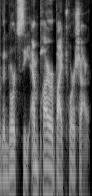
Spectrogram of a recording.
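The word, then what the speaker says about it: Tore Skeie: North Sea Empire by Torshire. And I know the pronunciation doesn't match the spelling, but I swear that's how he chose to say his name in an interview, so that's what I'm going with.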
